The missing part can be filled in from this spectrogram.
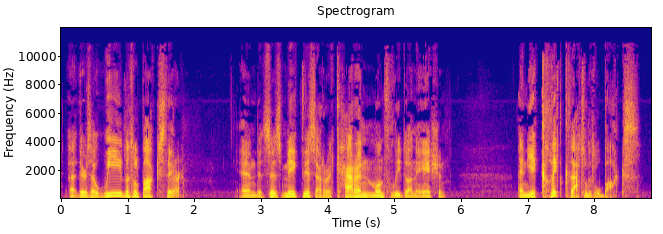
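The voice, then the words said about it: Poor put-on Irish accent. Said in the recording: “my crummy Irish accent”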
